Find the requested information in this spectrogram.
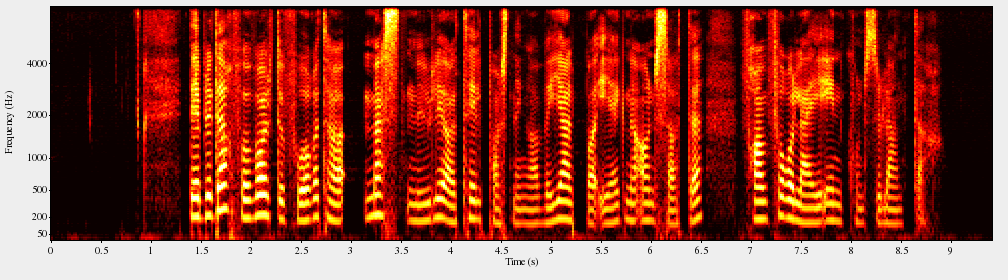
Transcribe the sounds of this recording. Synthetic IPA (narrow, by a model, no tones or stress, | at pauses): d̪̥eːbleːd̪æʁfɔʁʋɑlt̪oːfoːʁət̪ʰɑː | mɛst̪mʉːlɪɑt̪ʰɪlpʰɑsnɪŋəʋeːjɛlpɑːʔeːɡnəʔɑnsɑt̪ə | fʁɑmfɔʁoːlæɪəʔɪnkʰʊnsʉlɛnt̪ʰə̰ʁ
